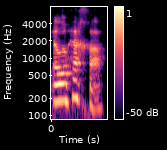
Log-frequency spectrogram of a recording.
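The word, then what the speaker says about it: אלהיך: Elohecha. Okay. That yud there really doesn't change the pronunciation. Elohecha. Okay. 'Cause it's a 3 dots is a not a a. So it's Elohecha.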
